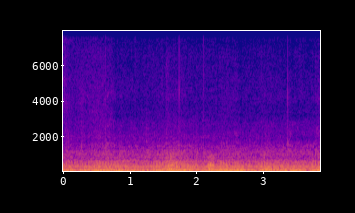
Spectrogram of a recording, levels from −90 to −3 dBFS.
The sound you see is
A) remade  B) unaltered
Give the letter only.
A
